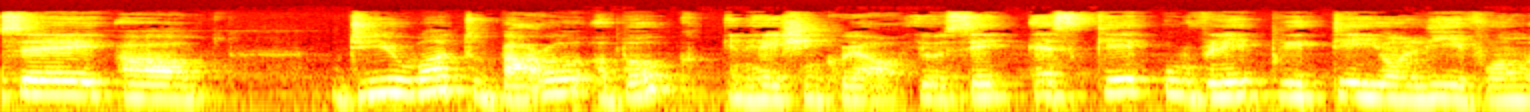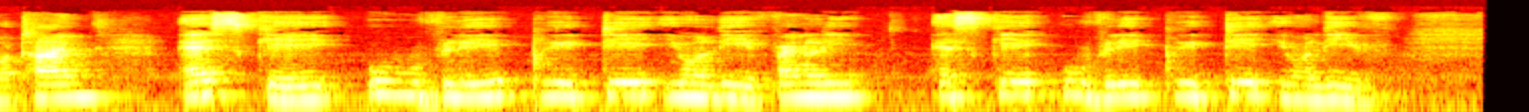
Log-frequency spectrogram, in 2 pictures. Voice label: Eske ou vle prete yon liv, Haitian Creole pronunciation; Do you want to borrow a book in Haitian Creole; by a Haitian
